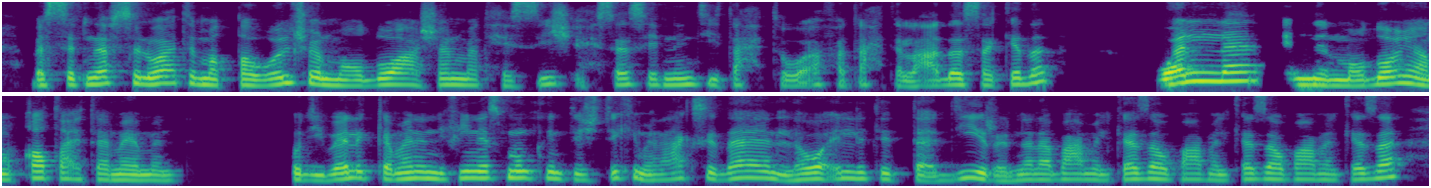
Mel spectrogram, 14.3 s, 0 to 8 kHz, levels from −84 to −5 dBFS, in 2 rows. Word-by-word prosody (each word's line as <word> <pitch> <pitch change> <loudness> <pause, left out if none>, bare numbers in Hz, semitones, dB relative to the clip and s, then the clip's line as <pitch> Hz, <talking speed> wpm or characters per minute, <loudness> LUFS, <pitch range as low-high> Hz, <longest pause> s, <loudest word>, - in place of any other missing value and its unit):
بس 155 +1 +2
في 165 - -1
نفس 190 +2 +2
الوقت 190 +2 +3
ما 165 -2 +3
تطوِّلش 155 +6 0
الموضوع 160 0 +2
عشان 165 +1 -2
ما 155 -1 -1
تحسّيش 155 +6 -6
إحساس 165 0 -5
إن 160 0 -3
أنتِ 165 -1 -3
تحت 150 - -10
واقفة - - -6
تحت - - -11
العدسة 160 -1 0
كده، 190 - -2 0.5
والّا 255 +9 +8 0.3
إن 160 0 +5
الموضوع 145 +6 +3
ينقطع 180 0 +1
تمامًا؟ 135 -4 -3 0.6
خدي 130 -3 -1
بالِك 170 +6 +1
كمان 165 0 +1
إن 170 -2 +1
فيه 180 +4 0
ناس 180 0 +1
ممكن 185 -2 +1
تشتكي 155 +5 -5
من 135 -1 -3
عكس 165 +2 -5
ده، 180 +4 0
اللي 135 -5 -2
هو 160 +2 +4
قِلّة 170 0 -3
التقدير. 150 - -3
إن 125 +4 -6
أنا 145 0 -2
باعمل 145 -1 -4
كذا، 155 +4 -1
وباعمل 150 -2 -5
كذا، 155 +3 -3
وباعمل 150 -1 -4
كذا، 160 +8 -1
160 Hz, 195 wpm, -23 LUFS, 145-175 Hz, 0.6 s, والّا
